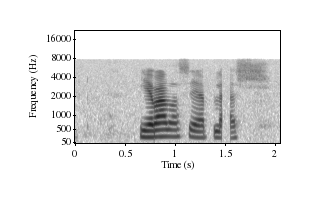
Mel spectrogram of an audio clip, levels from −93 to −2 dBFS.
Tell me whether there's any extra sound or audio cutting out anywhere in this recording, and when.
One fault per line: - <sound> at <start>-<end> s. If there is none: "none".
- dropout at 1.5-1.6 s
